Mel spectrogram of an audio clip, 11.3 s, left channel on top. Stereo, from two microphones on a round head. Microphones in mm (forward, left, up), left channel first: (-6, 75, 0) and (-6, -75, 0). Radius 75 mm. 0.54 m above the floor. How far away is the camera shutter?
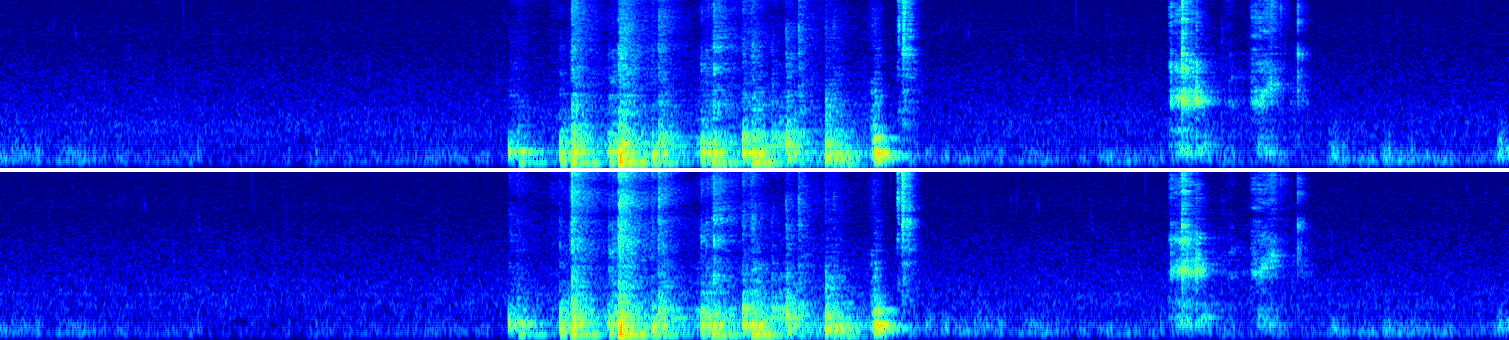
About 3.5 m.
